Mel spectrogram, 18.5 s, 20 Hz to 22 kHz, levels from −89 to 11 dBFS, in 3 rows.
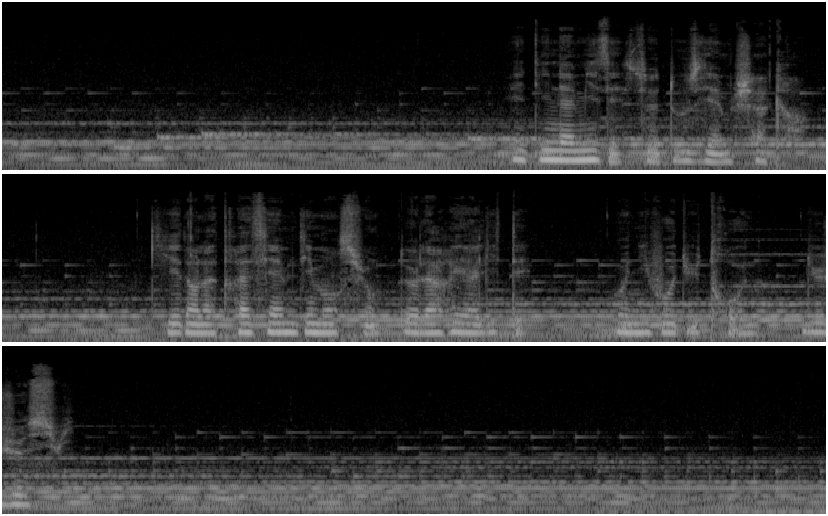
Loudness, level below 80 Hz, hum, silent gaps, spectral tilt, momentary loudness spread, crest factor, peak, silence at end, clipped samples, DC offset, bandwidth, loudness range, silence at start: -34 LUFS; -54 dBFS; none; none; -6 dB/octave; 12 LU; 18 dB; -16 dBFS; 0 s; under 0.1%; under 0.1%; 14.5 kHz; 9 LU; 0 s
